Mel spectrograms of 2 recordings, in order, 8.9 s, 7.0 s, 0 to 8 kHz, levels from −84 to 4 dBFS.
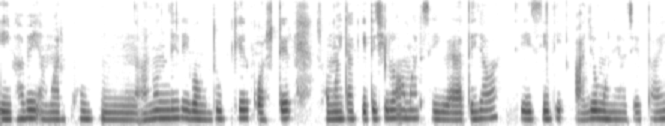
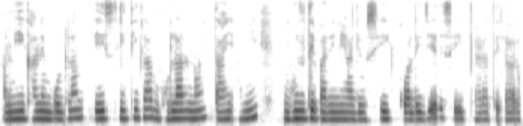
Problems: none marked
